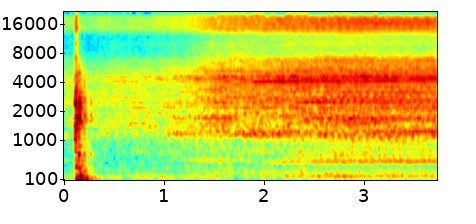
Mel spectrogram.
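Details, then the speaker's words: 1999 Lexus ES300 V6 idling in park after reassembly for burnt valve(s) on cylinder 6: smooth, even idle with a steady hum, just under 1,000 RPM, slightly high and may need to relearn; previous noise gone. "Sounds really good. The idle is a little high, but uh yeah, so far so good. Listen to that, man. She idles nice. No more noise, nothing."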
